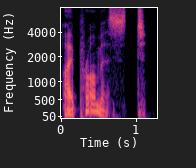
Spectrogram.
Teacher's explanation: so it has that t sound in the past but it's not an extra syllable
